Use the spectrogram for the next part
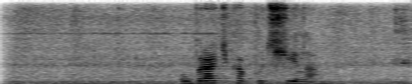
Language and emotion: Russian, neutral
